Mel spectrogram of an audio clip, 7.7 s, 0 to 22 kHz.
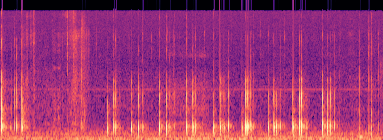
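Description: Long nails tap rapidly on the glossy toe cap of a black patent leather boot with a brown sole, held horizontally. The crisp, dry clicks have a hollow, mid-low knock around 375 Hz and die away almost instantly, coming in quick irregular bursts over a quiet background.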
